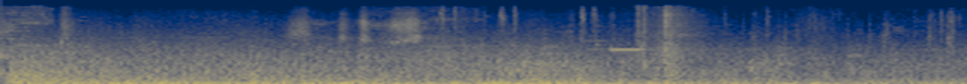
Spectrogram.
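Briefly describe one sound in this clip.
An electronic keypad beeps.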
